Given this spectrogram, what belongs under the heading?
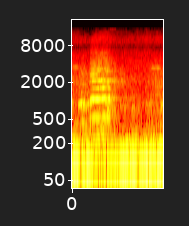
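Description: Farm hens clucking close by, a steady run of soft throaty calls across the short moment, with no talk over them.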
